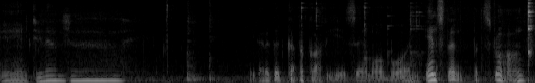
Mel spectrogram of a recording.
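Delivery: a man chatting to himself alone in his kitchen; muttering to himself. Shown as a demonstration. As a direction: talk to yourself half under your breath. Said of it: "like this".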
